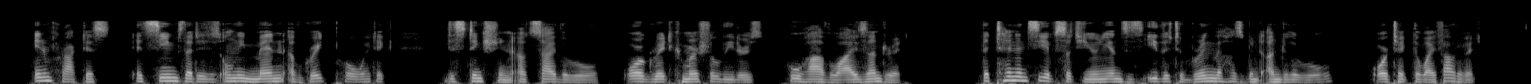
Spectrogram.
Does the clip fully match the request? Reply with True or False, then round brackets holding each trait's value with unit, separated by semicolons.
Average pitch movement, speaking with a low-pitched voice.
True (3.2 semitones; 125 Hz)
